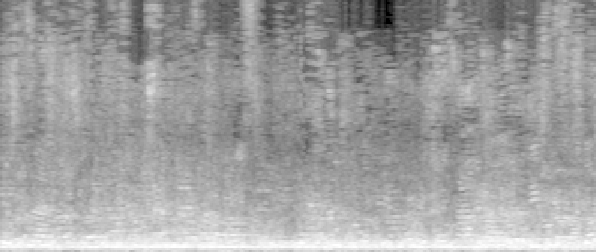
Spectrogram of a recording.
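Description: A crowd of young people chatters close by.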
